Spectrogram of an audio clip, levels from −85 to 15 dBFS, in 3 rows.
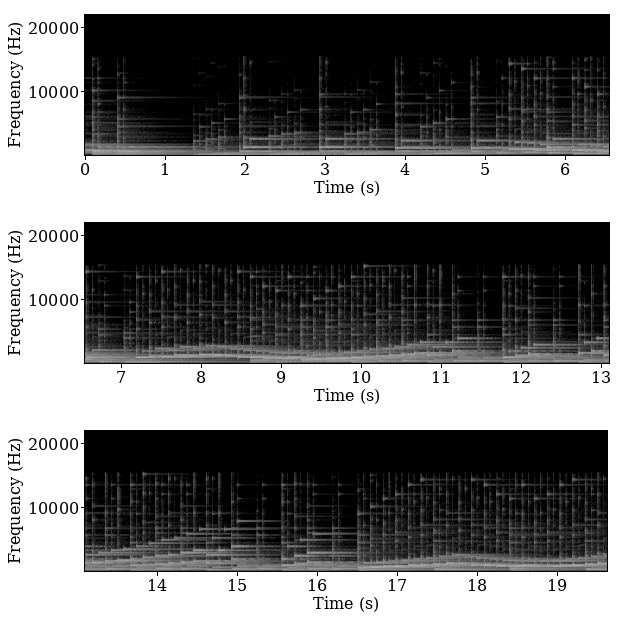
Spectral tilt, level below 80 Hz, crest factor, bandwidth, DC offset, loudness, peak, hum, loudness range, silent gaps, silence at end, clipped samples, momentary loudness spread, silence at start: -3.5 dB/octave; -72 dBFS; 16 dB; 15.5 kHz; 0.2%; -26 LUFS; -10 dBFS; none; 5 LU; none; 0 s; under 0.1%; 6 LU; 0 s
